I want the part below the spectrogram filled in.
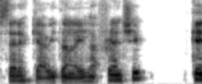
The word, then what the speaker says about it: Friendship: Chile se pronuncia diferente la SH. La SH en Chile es la ch y la CH es sh. Entonces, en Chile se dice friendship.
